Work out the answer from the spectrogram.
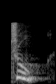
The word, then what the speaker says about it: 种: a la primera palabra Es un carácter polifónico Aquí es verbo, así que se pronuncia "zhòng" Cuando se usa como sustantivo se pronuncia "zhǒng", semilla Ellos plantaron muchos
